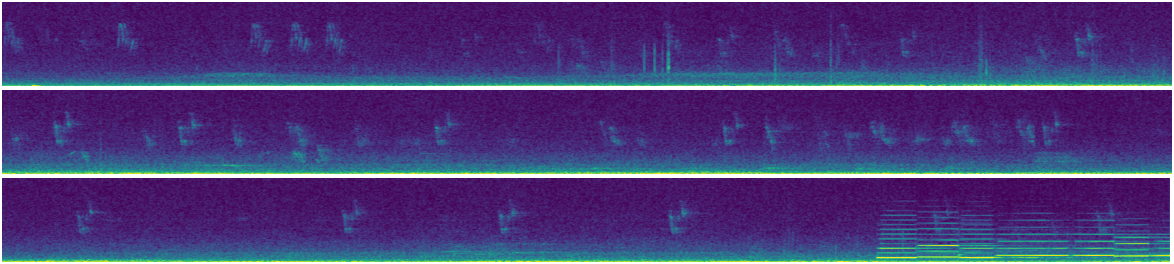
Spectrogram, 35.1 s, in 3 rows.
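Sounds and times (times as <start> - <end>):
small birds chirping: 0.0 - 3.6, 4.6 - 9.3, 10.2 - 17.0, 17.6 - 22.6, 27.8 - 29.4, 30.0 - 30.5
steady low hum: 0.0 - 35.0.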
